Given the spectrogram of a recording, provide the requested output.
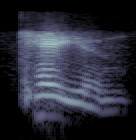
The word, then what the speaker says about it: Kayaian: pronounce your last name very simple it's just pronounce Kayne Kayne okay a lot of vowels can make a K in the sound I gotta tell you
